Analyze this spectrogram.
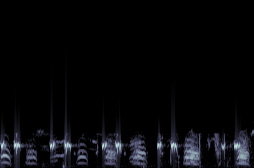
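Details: Common quail calls for hunting lure, male and female: paired piping notes alternating with grating, buzzy bursts, in a brisk, uneven rhythm.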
